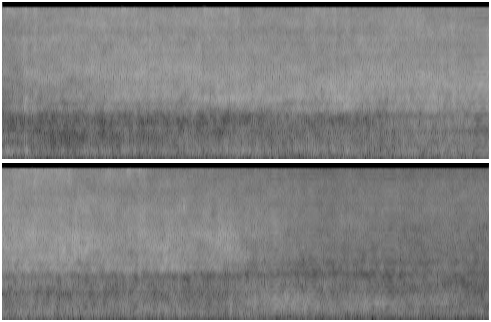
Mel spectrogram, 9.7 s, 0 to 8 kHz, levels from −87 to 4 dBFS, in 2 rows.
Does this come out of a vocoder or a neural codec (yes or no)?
yes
